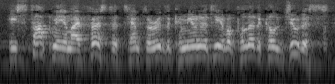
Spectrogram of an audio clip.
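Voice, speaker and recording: An actor playing a deranged escaped convict, calm, polite and coldly menacing, in the style of a 1950s radio drama. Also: male voice, a little high, rapid-fire, breathy edge, lo-fi sound. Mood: smug, threatening. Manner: polite, composed, coldly precise. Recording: noisy vintage radio recording.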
